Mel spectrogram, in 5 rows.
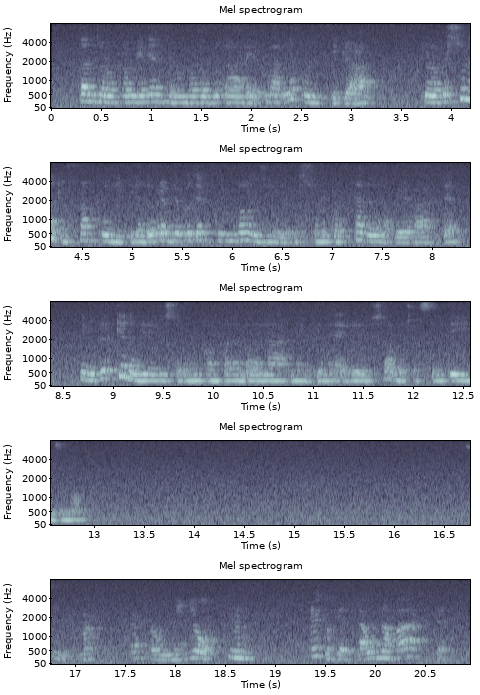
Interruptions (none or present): none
